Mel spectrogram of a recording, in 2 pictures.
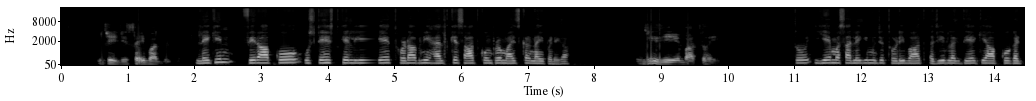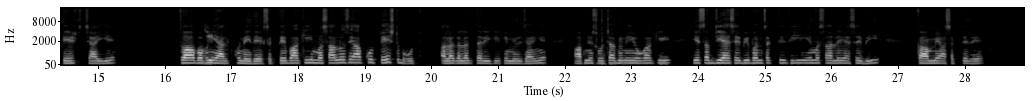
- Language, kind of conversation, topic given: Hindi, unstructured, खाने में मसालों की क्या भूमिका होती है?
- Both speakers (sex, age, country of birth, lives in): male, 20-24, India, India; male, 25-29, India, India
- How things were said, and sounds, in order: static; distorted speech; in English: "टेस्ट"; in English: "हेल्थ"; in English: "कॉम्प्रोमाइज़"; in English: "टेस्ट"; in English: "हेल्थ"; in English: "टेस्ट"; tapping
